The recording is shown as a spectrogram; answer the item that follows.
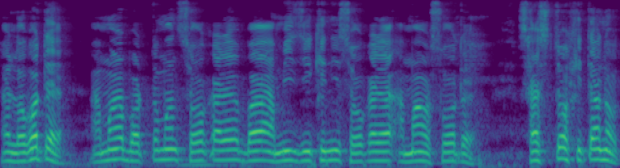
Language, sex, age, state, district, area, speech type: Assamese, male, 45-60, Assam, Majuli, rural, spontaneous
